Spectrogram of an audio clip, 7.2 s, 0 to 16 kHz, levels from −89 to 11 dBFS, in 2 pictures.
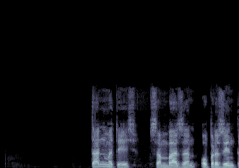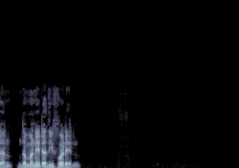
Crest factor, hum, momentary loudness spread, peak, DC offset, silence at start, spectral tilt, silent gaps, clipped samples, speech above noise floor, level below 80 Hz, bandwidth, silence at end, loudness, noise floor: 20 dB; none; 10 LU; -4 dBFS; under 0.1%; 1.35 s; -6 dB/octave; none; under 0.1%; 68 dB; -62 dBFS; 8 kHz; 2.4 s; -21 LUFS; -89 dBFS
